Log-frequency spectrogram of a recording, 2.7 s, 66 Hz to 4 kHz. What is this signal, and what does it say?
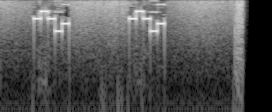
Five-tone selective call (ZVEI), heard as quick runs of five tones, tones of about 70 ms. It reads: 88836 88836
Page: /357/SDR/ZVEI/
